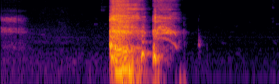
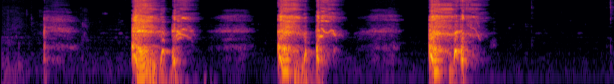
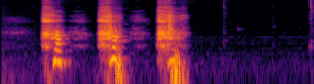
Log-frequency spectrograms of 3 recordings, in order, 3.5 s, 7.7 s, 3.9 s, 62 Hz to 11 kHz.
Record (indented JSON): {
  "cough_length": "3.5 s",
  "cough_amplitude": 32768,
  "cough_signal_mean_std_ratio": 0.34,
  "three_cough_length": "7.7 s",
  "three_cough_amplitude": 32767,
  "three_cough_signal_mean_std_ratio": 0.36,
  "exhalation_length": "3.9 s",
  "exhalation_amplitude": 30235,
  "exhalation_signal_mean_std_ratio": 0.41,
  "survey_phase": "beta (2021-08-13 to 2022-03-07)",
  "age": "45-64",
  "gender": "Female",
  "wearing_mask": "No",
  "symptom_cough_any": true,
  "symptom_headache": true,
  "symptom_onset": "12 days",
  "smoker_status": "Never smoked",
  "respiratory_condition_asthma": false,
  "respiratory_condition_other": false,
  "recruitment_source": "REACT",
  "submission_delay": "2 days",
  "covid_test_result": "Negative",
  "covid_test_method": "RT-qPCR"
}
